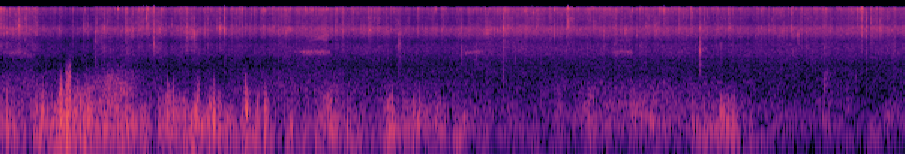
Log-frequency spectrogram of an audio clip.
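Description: A long, uneven rumble of thunder that dies away over about ten seconds.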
